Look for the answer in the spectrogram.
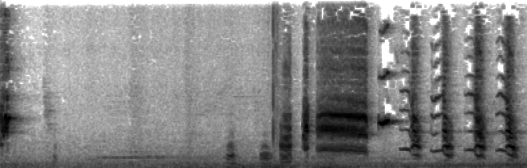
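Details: Javan myna in lively full training song: quiet at first, then a loud sustained harsh rasp followed by a rhythmic series of short squeaky notes, about three per second.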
